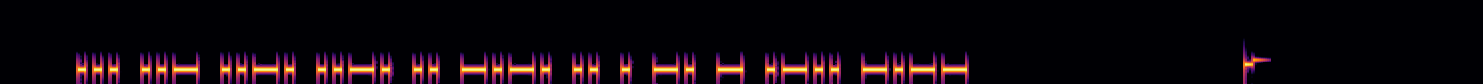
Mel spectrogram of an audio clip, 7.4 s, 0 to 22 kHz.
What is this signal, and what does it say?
Morse code, heard as a keyed tone, about 30 wpm, 700 Hz. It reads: SUFFICIENTLY
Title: LY Suffix - Top 100 Words with Base Words 30wpm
